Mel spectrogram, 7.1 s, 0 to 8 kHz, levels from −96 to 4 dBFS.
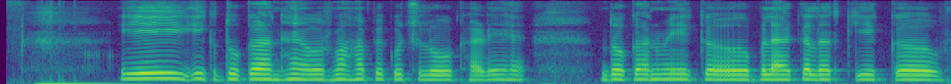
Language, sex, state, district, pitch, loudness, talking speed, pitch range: Hindi, female, Bihar, West Champaran, 175 Hz, -17 LUFS, 160 wpm, 165-180 Hz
